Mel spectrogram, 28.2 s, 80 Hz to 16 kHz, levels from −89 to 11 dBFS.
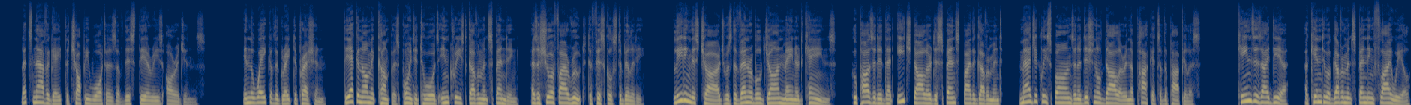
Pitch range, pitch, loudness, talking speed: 130-170 Hz, 150 Hz, -24 LUFS, 145 wpm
